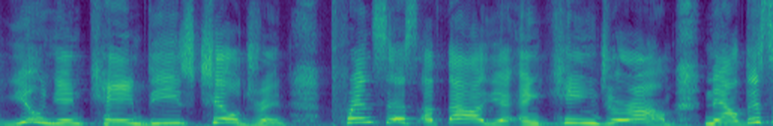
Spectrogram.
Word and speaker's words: Athaliah: Now, different accounts say different things, but the wickedness that you see from Athaliah, that's how you say her name, Athaliah, the wickedness you see, I am led to believe that Jezebel was her mother.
